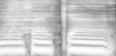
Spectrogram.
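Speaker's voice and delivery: ordinary delivery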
